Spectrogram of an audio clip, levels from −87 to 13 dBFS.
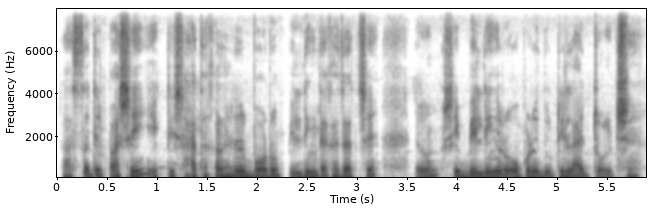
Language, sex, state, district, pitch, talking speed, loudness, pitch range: Bengali, male, West Bengal, Cooch Behar, 175 Hz, 185 wpm, -17 LUFS, 155-195 Hz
